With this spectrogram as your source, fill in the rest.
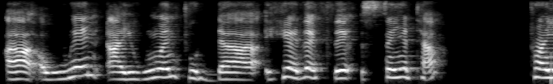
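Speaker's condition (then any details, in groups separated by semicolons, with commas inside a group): Cerebral palsy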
